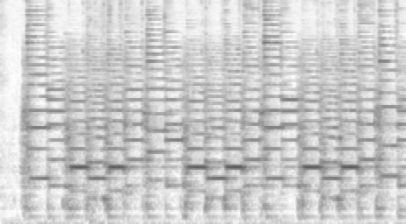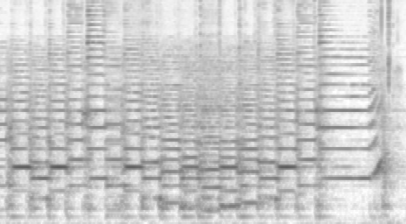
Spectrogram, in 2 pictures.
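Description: Fast arpeggiated sweep-picking runs on an electric guitar sweep up and down in repeating patterns, clean and close, played continuously without talk.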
